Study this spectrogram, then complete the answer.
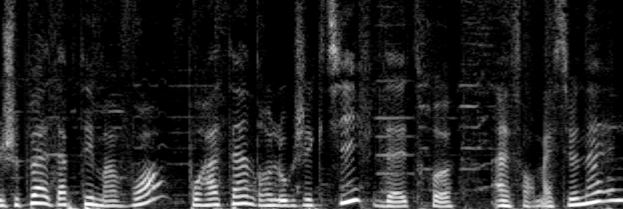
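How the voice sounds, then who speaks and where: Music in the background beneath a woman's voice of medium pitch. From Morocco. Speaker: voice actor. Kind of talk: self-presentation voice demo.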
